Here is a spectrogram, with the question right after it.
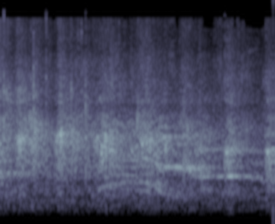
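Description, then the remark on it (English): An audience claps steadily for about two seconds, a dense, continuous patter of many hands at fairly even loudness, with a faint voice briefly audible underneath. “Now, here's the illustration that has taken me forever to get here because you keep clapping, okay?”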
